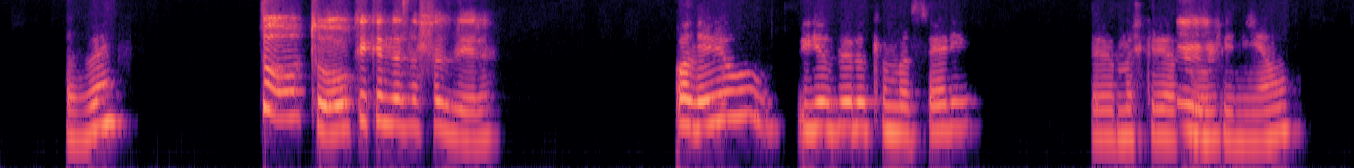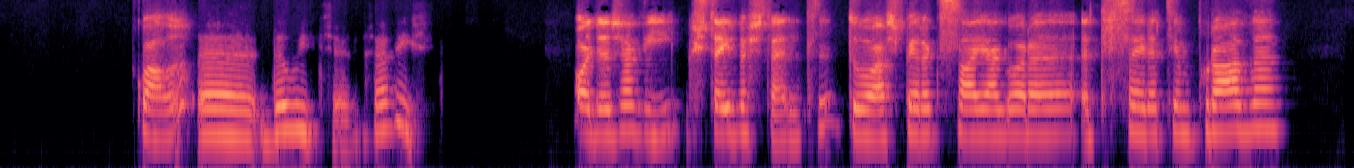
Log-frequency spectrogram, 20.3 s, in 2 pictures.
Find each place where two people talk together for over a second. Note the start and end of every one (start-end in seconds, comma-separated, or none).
none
